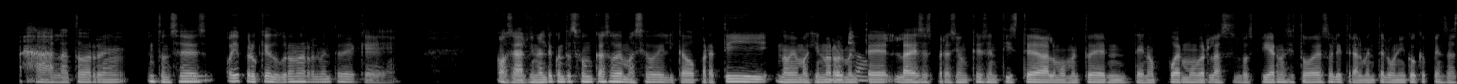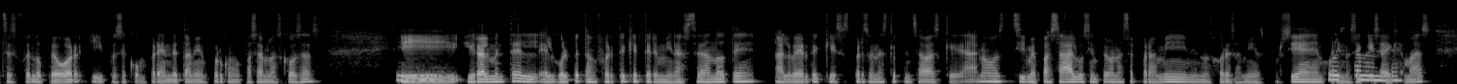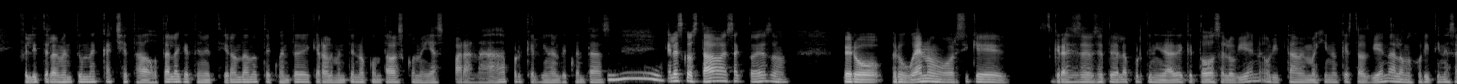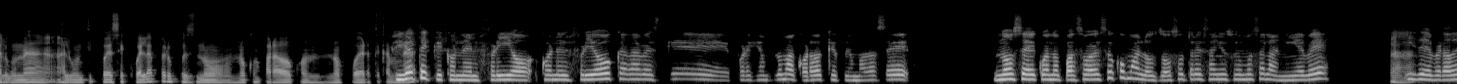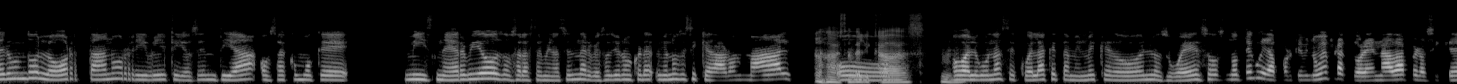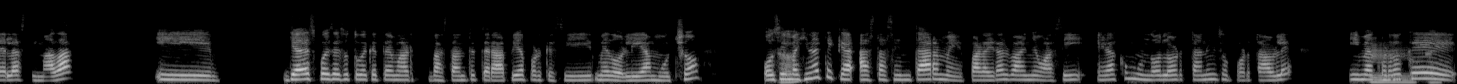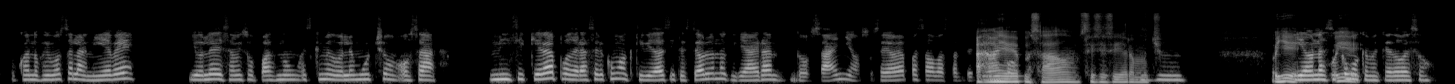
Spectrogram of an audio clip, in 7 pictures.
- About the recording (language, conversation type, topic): Spanish, podcast, ¿Cómo afecta a tus relaciones un cambio personal profundo?
- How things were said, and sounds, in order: none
